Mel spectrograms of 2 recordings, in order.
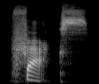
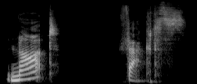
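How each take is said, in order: First: The T sound in facts is dropped. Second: The T sound in facts is pronounced. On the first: The speaker calls it right. "it's the rule of three that's dictating how this word is pronounced" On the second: The speaker calls it wrong.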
